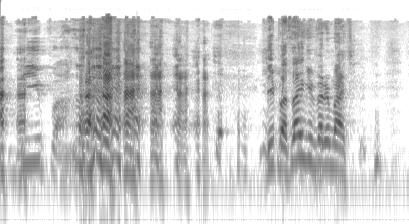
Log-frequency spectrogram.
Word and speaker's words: Deepa: My mother used to pronounce Fox's name as Books. So you wanted to say Deepa. Deepa.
